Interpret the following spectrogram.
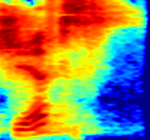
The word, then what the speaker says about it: GIF: You know, if y'all are LinkedIn followers, if you like GIFs, which is the correct way, by the way that it is pronounced, follow me because I have good GIFs.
